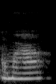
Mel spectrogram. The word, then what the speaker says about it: Omaha: So they're doing big things over there in Omaha. Did I say it right? Omaha? Yes, ma'am.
